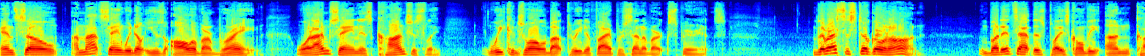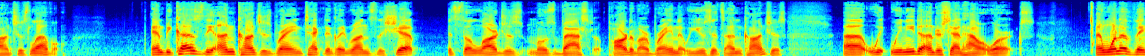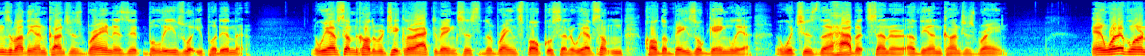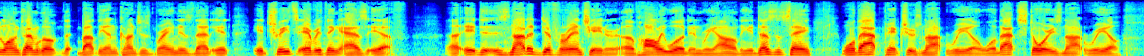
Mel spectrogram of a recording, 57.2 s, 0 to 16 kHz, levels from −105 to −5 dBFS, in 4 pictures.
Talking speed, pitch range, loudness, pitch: 170 wpm, 100-130 Hz, -19 LUFS, 110 Hz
